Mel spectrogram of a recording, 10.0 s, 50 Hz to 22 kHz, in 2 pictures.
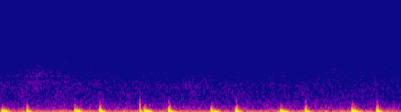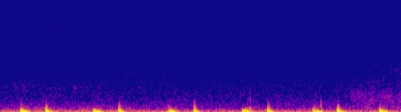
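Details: Stethoscope auscultation of the heart during an ASMR roleplay home cardiovascular exam, patient breathing slowly and deeply: regular paired lub-dub sounds at about 68 a minute, no added sounds, normal heart sounds.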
